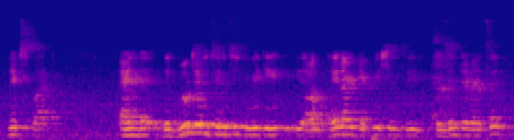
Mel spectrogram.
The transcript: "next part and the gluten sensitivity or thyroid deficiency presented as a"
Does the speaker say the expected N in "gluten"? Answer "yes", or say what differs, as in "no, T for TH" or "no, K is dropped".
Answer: no, L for N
